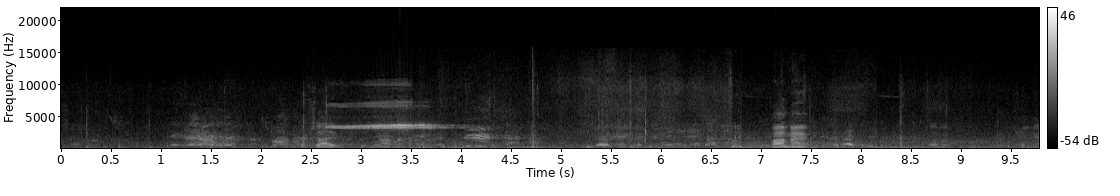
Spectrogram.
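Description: Football players shout to each other outdoors on an open pitch.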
